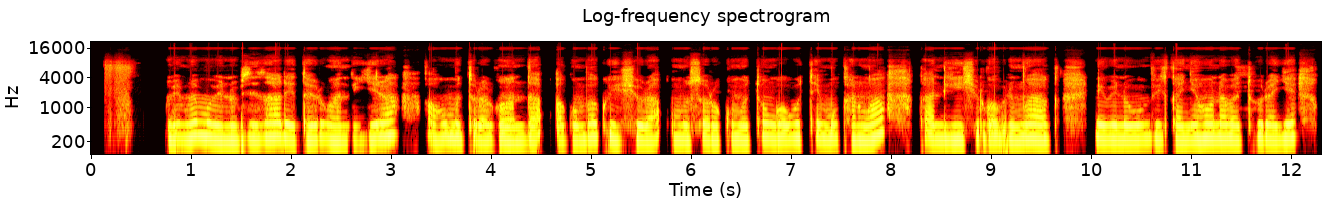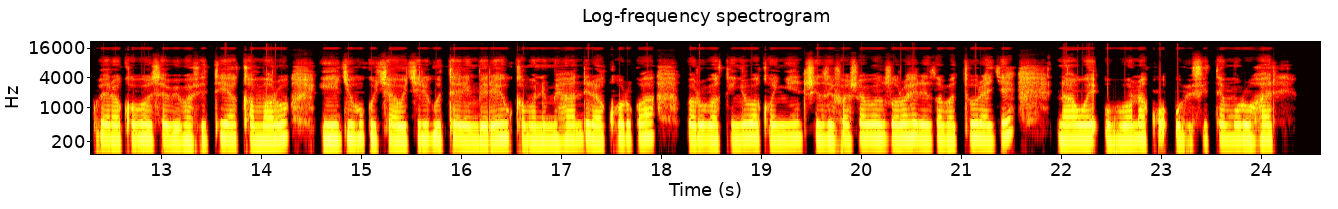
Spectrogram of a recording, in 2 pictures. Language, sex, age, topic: Kinyarwanda, female, 18-24, government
